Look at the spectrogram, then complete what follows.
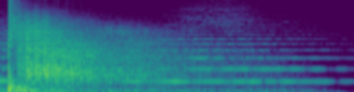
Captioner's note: gunshot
